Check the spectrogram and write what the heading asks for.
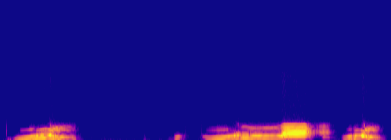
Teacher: ketika mengucapkan huruf mim, jadi yang bertemu itu adalah bibir atas dan bibir bawah.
